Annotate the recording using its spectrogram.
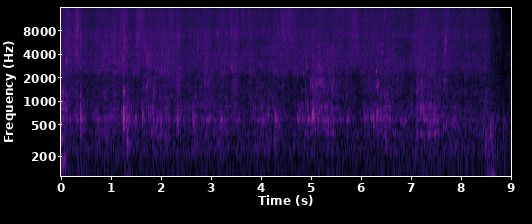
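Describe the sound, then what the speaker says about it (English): Rice being rinsed in water while cooking Liberian bitterball and eggplant torbogee, a steady close wash of running and sloshing water lasting throughout with no talk. "I usually wash my rice like 4 times so you can get like all the starch out"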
